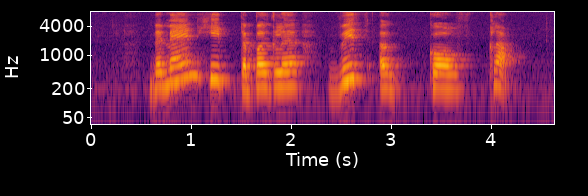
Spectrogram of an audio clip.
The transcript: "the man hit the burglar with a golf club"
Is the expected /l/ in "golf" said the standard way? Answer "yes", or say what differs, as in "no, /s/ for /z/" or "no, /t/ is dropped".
yes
